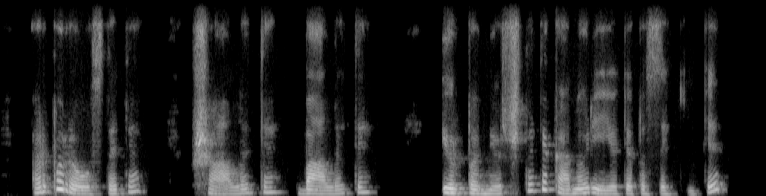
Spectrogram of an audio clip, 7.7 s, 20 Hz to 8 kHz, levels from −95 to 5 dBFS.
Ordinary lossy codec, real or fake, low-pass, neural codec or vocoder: Opus, 32 kbps; real; 7.2 kHz; none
